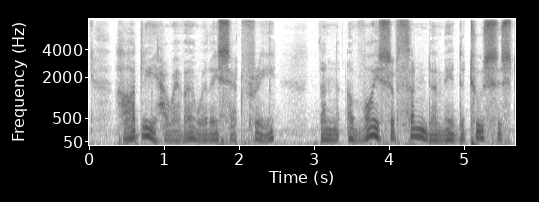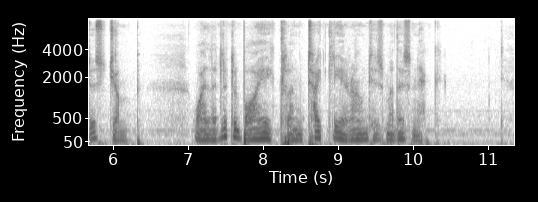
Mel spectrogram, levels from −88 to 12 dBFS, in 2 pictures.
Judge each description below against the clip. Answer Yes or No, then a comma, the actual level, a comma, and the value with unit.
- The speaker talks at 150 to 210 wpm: No, slow, 135 wpm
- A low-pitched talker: Yes, very low, 85 Hz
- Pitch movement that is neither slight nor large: Yes, average, 4.1 semitones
